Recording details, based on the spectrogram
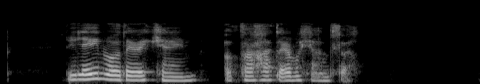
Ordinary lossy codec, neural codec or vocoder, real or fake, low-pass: MP3, 64 kbps; codec, 44.1 kHz, 3.4 kbps, Pupu-Codec; fake; 7.2 kHz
